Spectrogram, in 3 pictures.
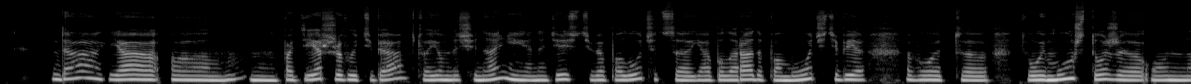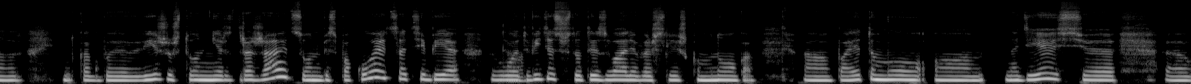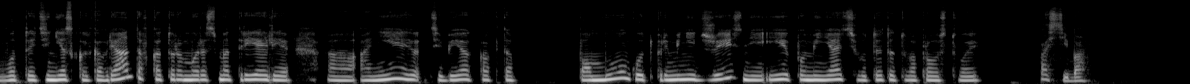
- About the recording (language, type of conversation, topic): Russian, advice, Как перестать брать на себя слишком много и научиться выстраивать личные границы?
- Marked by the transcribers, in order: other background noise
